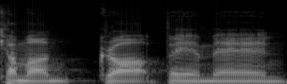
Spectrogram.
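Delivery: plain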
